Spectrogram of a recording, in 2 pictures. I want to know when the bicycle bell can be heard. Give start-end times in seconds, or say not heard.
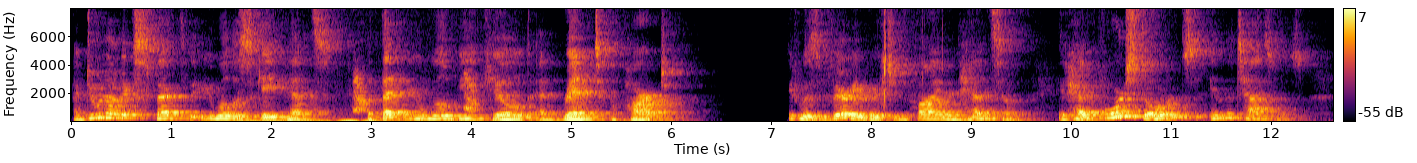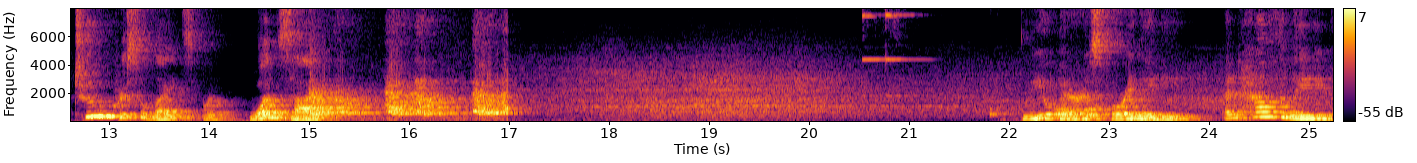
20.5-21.2.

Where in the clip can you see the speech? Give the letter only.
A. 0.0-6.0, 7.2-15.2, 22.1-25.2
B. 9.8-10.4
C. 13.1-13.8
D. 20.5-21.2
A.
